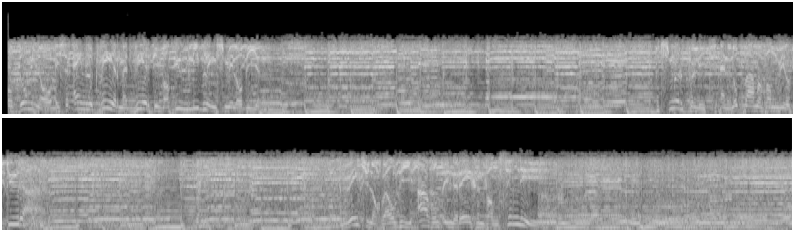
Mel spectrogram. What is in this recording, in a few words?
commercial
